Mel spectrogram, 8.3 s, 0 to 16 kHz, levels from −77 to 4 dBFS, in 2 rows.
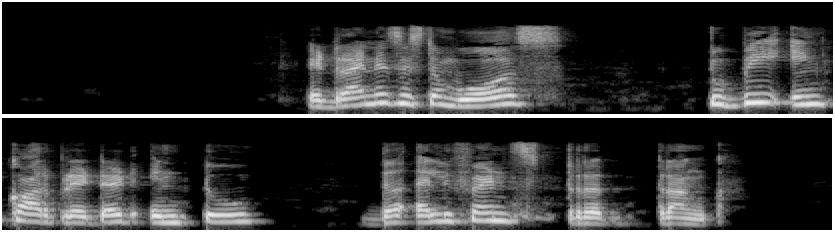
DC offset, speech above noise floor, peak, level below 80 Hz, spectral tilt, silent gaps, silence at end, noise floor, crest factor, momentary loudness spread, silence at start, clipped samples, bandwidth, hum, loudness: under 0.1%; 46 dB; 0 dBFS; -60 dBFS; -4.5 dB/octave; none; 0.55 s; -58 dBFS; 14 dB; 8 LU; 1.55 s; under 0.1%; 8 kHz; none; -13 LUFS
